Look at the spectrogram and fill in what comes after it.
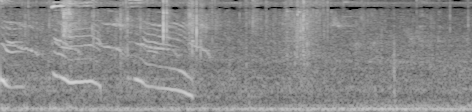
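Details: Doberman Pinscher facing a cat gives two thin, high whimpering whines, each gliding downward over about half a second, within the first second and a half, followed by quieter low rumbling background noise.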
